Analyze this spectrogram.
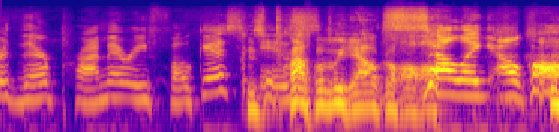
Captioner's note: laughs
